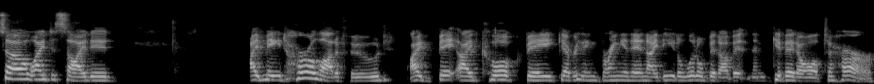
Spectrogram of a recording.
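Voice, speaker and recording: A woman with a normal speaking voice talks at a medium pitch and a moderate pace, with ordinary pitch variation. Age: 60s. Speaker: weight loss client. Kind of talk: interview.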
